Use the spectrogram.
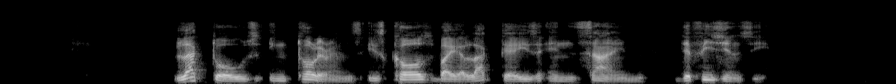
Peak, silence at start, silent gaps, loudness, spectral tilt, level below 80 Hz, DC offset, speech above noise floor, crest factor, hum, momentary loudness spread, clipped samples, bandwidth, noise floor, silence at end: -4 dBFS; 1.75 s; none; -22 LUFS; -4.5 dB/octave; -62 dBFS; under 0.1%; 45 dB; 20 dB; none; 14 LU; under 0.1%; 8.2 kHz; -67 dBFS; 1.35 s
